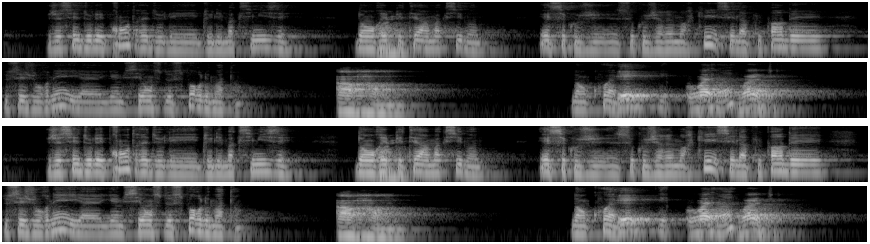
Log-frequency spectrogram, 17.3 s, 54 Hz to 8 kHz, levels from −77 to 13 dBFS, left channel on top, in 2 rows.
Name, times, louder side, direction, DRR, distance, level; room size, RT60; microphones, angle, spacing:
voice 1, 0.5-2.9 3.5-4.8 5.4-8.3 8.7-11.1 14.4-14.9 15.2-15.3 15.8-16.0, right 4 dB, 85° right, 0.7 m, -21 dB
voice 2, 12.0-12.6 14.8-15.0 15.5-16.4, equal, 10° right, 3.0 m, -16 dB
20.0 x 14.5 x 9.8 m
head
